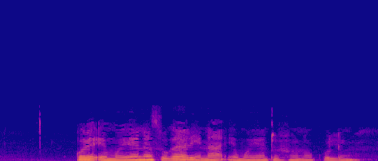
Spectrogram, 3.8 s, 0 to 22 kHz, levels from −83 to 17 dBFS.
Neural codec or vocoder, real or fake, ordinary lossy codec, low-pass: vocoder, 44.1 kHz, 128 mel bands every 512 samples, BigVGAN v2; fake; AAC, 24 kbps; 19.8 kHz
